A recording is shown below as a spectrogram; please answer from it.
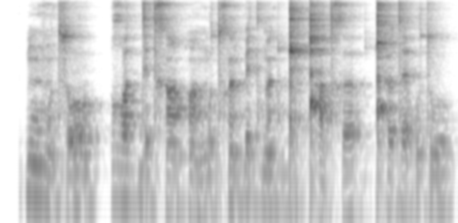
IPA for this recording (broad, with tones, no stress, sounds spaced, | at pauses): ɓ ũ˦ v õ˨ t z o˦ | ʁʷ a˦ t d e˨ t x ã˨˦ qʷ ã˨ ŋ͡m o˦ t x œ̃˦ k͡p e˦ t ɡ͡b œ̃˦ t ɡ͡ǃ u˦˨ ǃʰ a˨ t x ə˦ | ǃʰ œ˨ t ɛ˦ ʔ u˦˨ t u˦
